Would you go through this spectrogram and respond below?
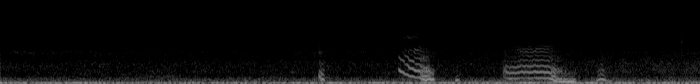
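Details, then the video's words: Tame fox making squeaky, mournful whines: a short sliding squeak, then a wavering downward whine with bright harmonics, a brief chirp after; constant low background hum. "Скрипит, поет заунывную песню."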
